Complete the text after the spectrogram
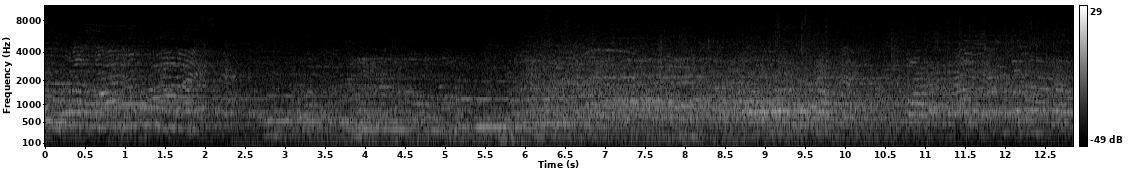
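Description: A large crowd cheers and murmurs in a big arena.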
